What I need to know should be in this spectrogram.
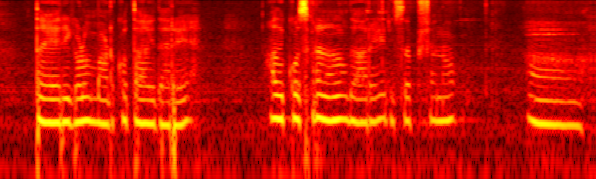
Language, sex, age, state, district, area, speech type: Kannada, female, 30-45, Karnataka, Chamarajanagar, rural, spontaneous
